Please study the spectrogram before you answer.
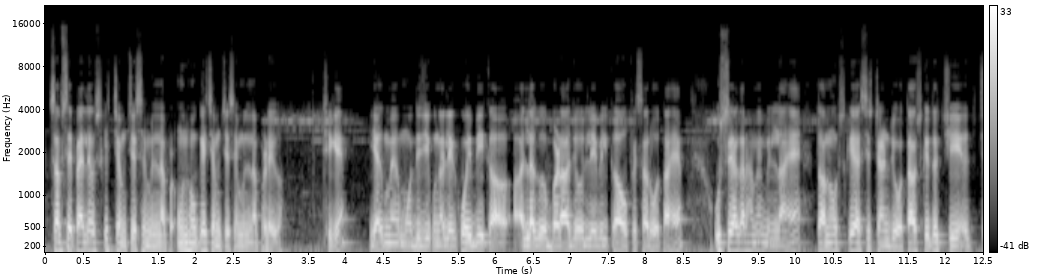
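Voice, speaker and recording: Male teacher giving a patient spoken English lesson, repeating each example and asking rhetorical questions. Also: medium pitch. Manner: explains slowly, repeats phrases, asks himself rhetorical questions. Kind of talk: classroom-style spoken lesson.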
